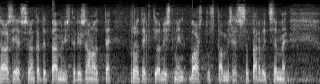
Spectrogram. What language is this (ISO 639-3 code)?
fin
